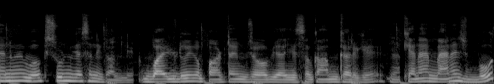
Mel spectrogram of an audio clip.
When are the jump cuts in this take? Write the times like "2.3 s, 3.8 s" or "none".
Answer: 1.4 s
